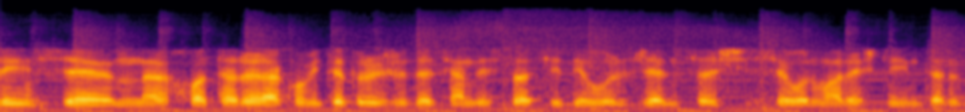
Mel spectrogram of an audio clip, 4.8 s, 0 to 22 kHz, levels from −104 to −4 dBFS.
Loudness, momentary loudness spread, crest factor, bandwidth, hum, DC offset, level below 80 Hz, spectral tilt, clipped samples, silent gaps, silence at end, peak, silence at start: -23 LUFS; 8 LU; 20 dB; 9.6 kHz; none; under 0.1%; -50 dBFS; -5.5 dB/octave; under 0.1%; none; 0 s; -4 dBFS; 0 s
